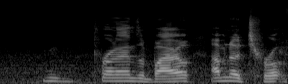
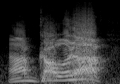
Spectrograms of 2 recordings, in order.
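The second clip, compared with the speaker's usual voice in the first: loud, higher, slow shout of "off"; loud declaration; 6 semitones higher, 8 dB louder, slower than usual. Shown as a demonstration. Streamer hyping his own rant, shouting. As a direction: belt out "I'm going off!" like a battle cry. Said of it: "I'm going off today".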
